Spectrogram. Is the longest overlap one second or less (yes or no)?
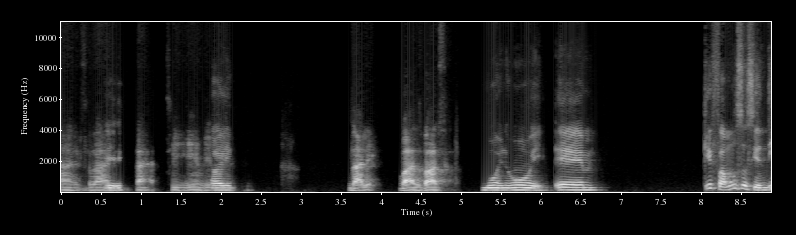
yes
